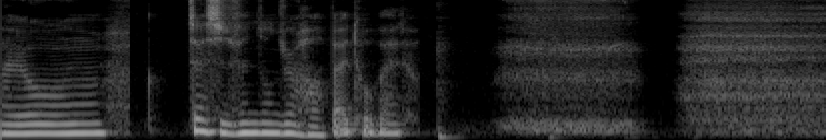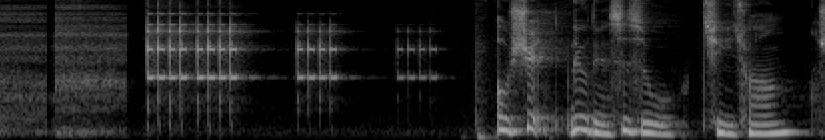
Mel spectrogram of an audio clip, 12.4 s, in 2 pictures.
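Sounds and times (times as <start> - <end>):
speech: 0.8 - 3.2, 9.9 - 12.3
alarm clock ringing: 7.3 - 9.6.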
